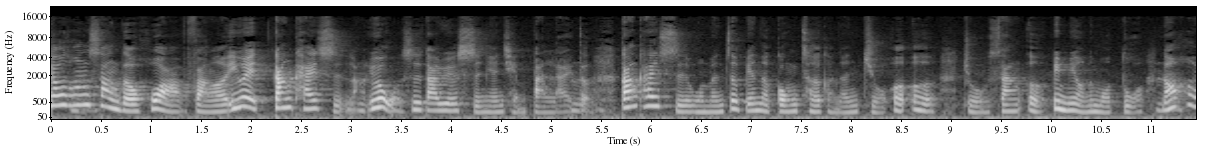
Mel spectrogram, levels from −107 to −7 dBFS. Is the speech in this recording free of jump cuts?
yes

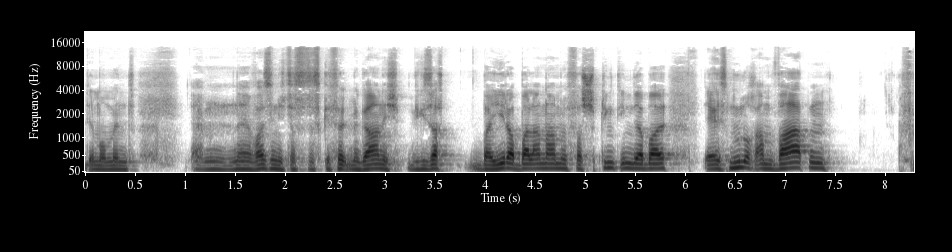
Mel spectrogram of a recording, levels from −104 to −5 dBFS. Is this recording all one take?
yes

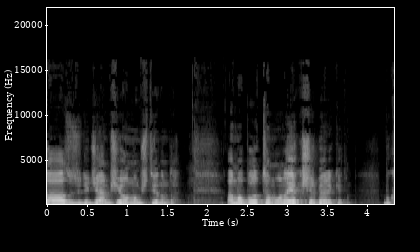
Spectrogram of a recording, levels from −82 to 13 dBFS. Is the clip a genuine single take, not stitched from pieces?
yes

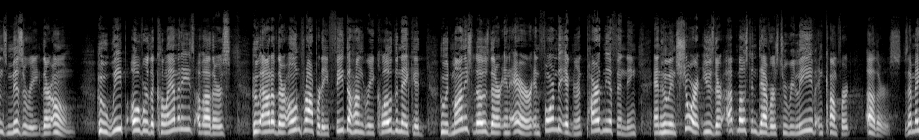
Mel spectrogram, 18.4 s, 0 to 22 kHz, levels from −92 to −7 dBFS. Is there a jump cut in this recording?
no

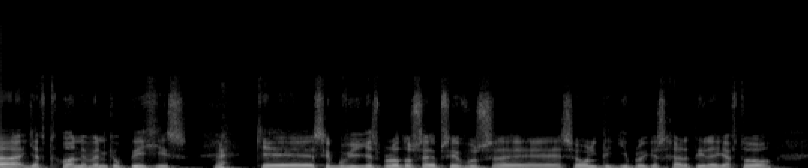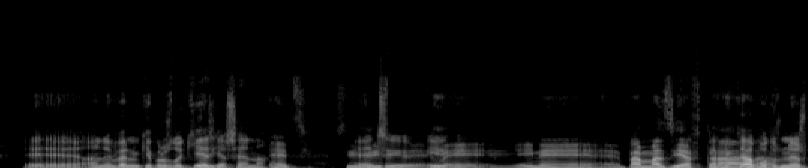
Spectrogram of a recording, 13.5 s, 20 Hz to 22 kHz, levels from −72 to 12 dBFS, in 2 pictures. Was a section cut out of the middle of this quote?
no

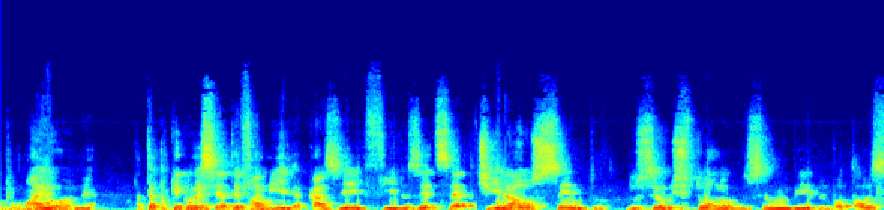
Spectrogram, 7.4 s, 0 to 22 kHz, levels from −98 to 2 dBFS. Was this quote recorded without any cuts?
no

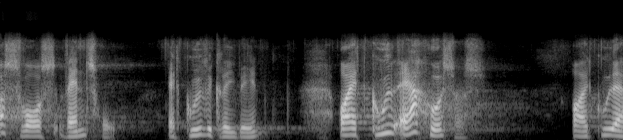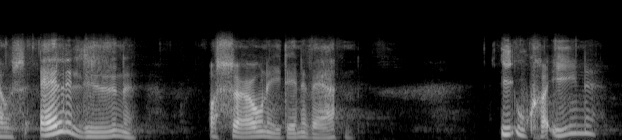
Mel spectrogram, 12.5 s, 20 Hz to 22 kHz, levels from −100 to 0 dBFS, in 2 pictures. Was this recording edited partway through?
no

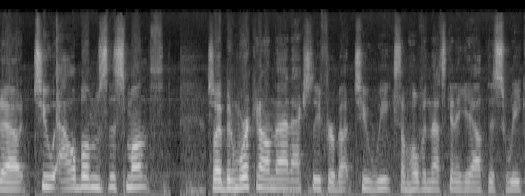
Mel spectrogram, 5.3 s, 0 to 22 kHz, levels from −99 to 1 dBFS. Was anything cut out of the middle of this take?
yes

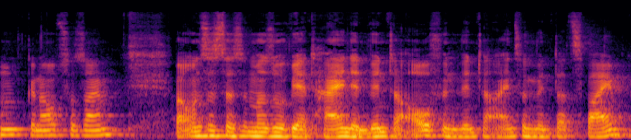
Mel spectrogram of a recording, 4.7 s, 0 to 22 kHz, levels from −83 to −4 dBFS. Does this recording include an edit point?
yes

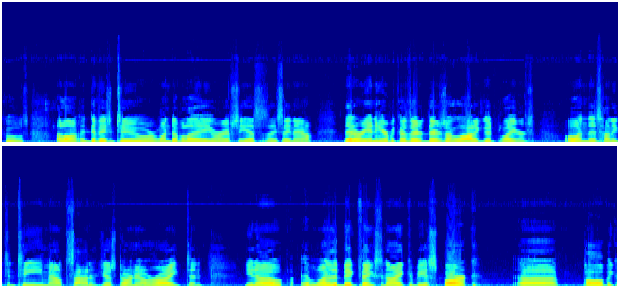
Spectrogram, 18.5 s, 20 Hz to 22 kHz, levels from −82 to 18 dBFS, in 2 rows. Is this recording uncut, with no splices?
yes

